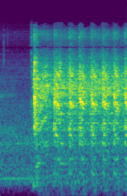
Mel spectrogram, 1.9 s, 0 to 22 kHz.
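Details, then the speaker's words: Mercedes W124 220CE cranking at an even four to five beats a second with no firing, fuel pump on, right after the crankshaft position sensor was replaced; it now won't start at all. Owner suspects the ignition coils were disturbed. Crank, no start. "okay so the only thing i've changed is the crankshaft position sensor [Music] i've just made it worse now it won't start at all"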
